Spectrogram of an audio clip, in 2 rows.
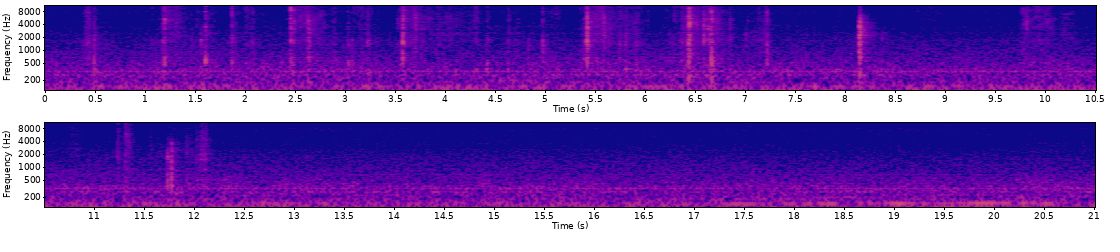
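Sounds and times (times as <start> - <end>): paper pages rustling: 0.4 - 7.4, 9.7 - 10.3, 11.2 - 12.3.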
